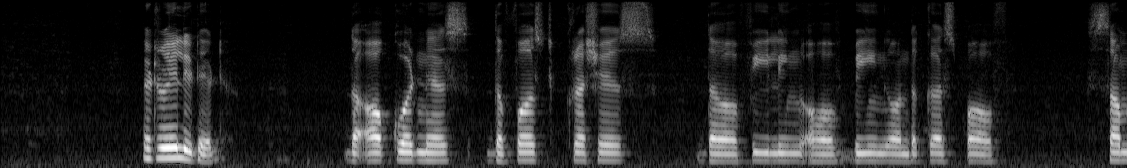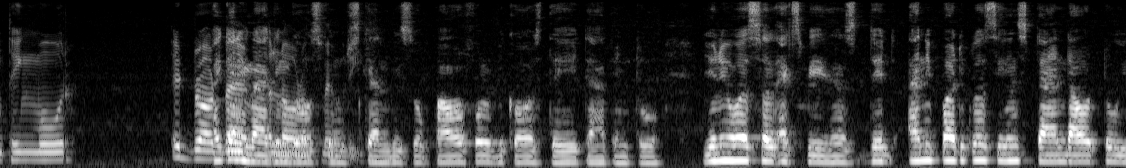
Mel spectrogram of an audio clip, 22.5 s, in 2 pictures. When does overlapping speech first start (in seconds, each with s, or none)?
13.4 s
